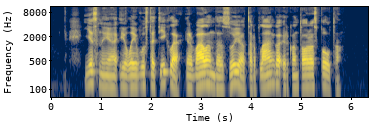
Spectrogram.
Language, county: Lithuanian, Kaunas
